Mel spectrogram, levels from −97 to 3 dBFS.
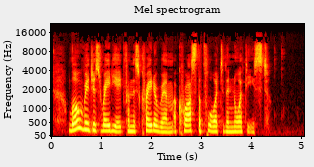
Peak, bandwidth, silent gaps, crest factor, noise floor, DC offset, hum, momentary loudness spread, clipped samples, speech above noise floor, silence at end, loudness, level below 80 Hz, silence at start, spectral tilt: -2 dBFS; 16 kHz; none; 16 dB; -59 dBFS; under 0.1%; none; 7 LU; under 0.1%; 41 dB; 0.75 s; -18 LUFS; -56 dBFS; 0.1 s; -3.5 dB/octave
